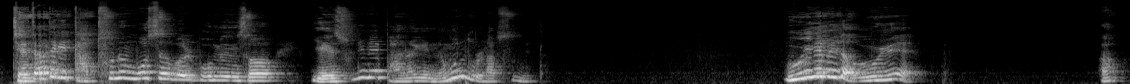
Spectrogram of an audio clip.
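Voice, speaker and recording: A man pastor teaching a Bible class in a sermon style, animated and humorous, firing rhetorical questions at his listeners. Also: sits high, echoey room. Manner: humorous, acts out blunt reactions. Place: classroom of a study institute.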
